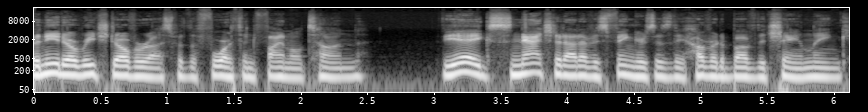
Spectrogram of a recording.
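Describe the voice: Fairly even intonation throughout plain reading aloud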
